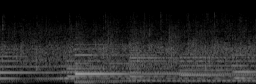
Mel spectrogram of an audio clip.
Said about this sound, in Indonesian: Kita berikan tepuk tangan buat Tuhan.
